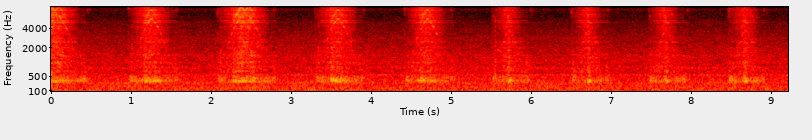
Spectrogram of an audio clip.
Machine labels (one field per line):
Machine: slide rail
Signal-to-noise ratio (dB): 6 dB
